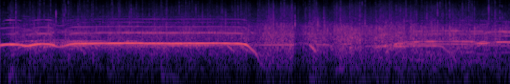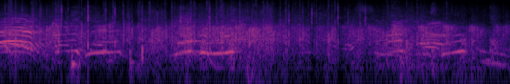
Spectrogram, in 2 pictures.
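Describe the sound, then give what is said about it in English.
An audience claps and whoops for a guest comedian joining a show: long, high, sustained whoops ring out over dense applause at the start, and clapping with scattered cheers continues after them. “Please put your hands together and make general woohooing noises for Aisling Bea.”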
